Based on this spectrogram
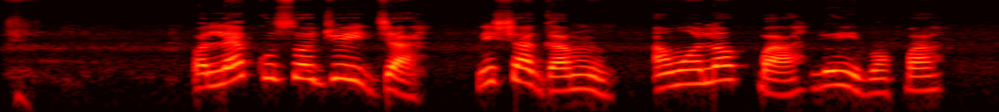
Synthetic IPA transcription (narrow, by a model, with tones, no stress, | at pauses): ɔ˨lɛ˨˦ku˦sɔ˦d͡ʒu˦i˦˨d͡ʒa˨ | nĩ˨˦ʃa˦˨ɡa˨˦mũ˨ | a˨w̃ɔ̃˧ɔ˧lɔ˦k͡pa˨˦lõ˦ĩ˦˨bɔ̃˨˧k͡pa˦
